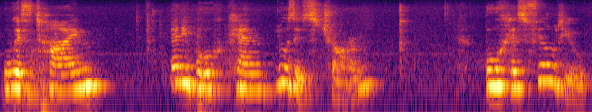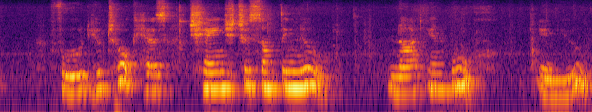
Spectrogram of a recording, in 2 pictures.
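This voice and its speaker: Slow, unhurried woman poet reading aloud. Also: a little high, lively intonation. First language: German. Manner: slow, measured delivery with pauses. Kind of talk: poetry reading at a live event. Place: bookstore reading room with an audience. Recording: roomy, distant sound with faint noise.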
